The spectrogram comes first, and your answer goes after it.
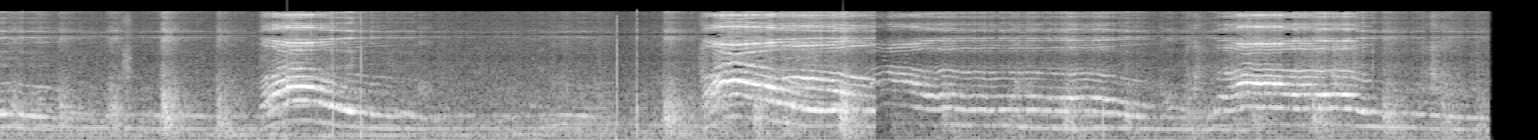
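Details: Duet from Mr. Brown and Mr. Black, a pair of pet cats. Long, mournful yowls overlap and repeat in swells, each climbing steeply before slowly sliding down, with light clicks and bumps between.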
